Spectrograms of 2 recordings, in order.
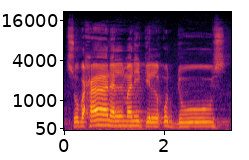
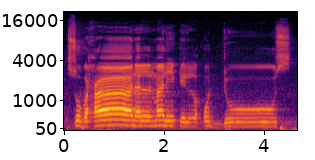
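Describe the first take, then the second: First: It is said at normal length. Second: It is said drawn out, longer.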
